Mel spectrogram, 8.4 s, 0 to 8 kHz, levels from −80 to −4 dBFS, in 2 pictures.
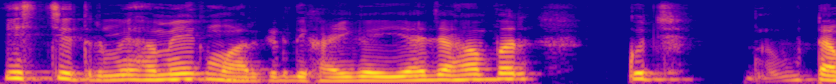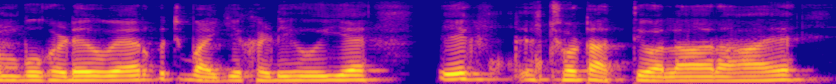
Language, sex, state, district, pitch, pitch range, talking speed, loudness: Hindi, male, Uttar Pradesh, Saharanpur, 165 Hz, 145-185 Hz, 210 wpm, -14 LUFS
